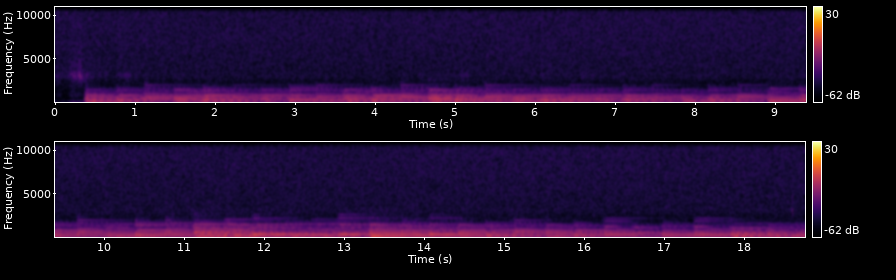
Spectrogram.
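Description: Piano music: held chords of several notes that change every two to five seconds.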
